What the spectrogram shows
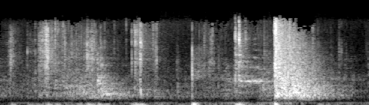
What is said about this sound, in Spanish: La mujer intenta abrir la puerta sin éxito.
